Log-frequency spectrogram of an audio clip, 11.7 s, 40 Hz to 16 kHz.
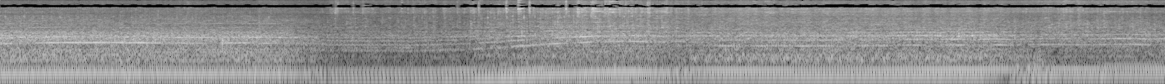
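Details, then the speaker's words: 1955 Farmall Cub tractor running after a transmission oil change: steady low rumble that eases and picks back up with a faint hydraulic whine; the earlier torque-tube vibration is gone, sounds normal. "it was sounding it was some vibration coming out of the torque tube and now there's nothing it just sounds normal"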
